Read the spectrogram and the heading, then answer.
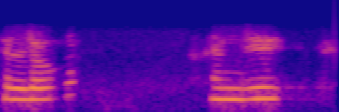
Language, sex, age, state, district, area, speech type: Hindi, female, 18-30, Bihar, Begusarai, rural, conversation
